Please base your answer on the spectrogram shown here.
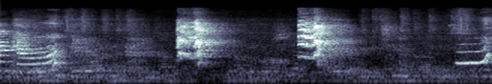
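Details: Alexandrine parakeets: loud harsh squawks alternating with falling harmonic calls, ending on a rising note.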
